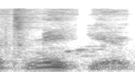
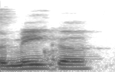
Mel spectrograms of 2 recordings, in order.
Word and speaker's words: Tamika: I don't want to say Tamikia. Jesus. It's Tamika because I met her in Houston.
